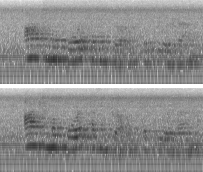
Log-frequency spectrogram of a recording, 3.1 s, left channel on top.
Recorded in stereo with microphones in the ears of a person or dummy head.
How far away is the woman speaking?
About 1.9 m.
